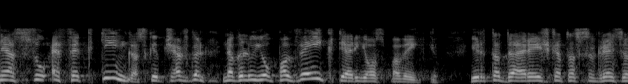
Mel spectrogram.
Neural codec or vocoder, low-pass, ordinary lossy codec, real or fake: codec, 16 kHz, 4.8 kbps, FACodec; 5.4 kHz; Opus, 64 kbps; fake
